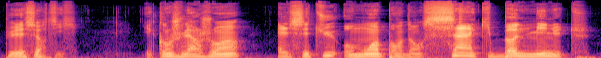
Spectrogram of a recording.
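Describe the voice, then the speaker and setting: A man's voice: mid-range voice, a little slow, sharp tone, dry recording, studio quality. A man playing a chatty older husband who tells his camping memories in colloquial French-accented speech for a radio fiction, savouring words and grumbling in asides. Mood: grumbling, exasperated. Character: chatty, grumbling, nostalgic married man, an amateur camper. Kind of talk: first-person storytelling in a radio fiction podcast.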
